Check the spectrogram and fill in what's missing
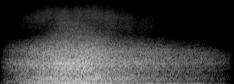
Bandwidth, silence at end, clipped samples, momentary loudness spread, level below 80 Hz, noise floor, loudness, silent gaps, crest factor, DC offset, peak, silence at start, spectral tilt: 18.5 kHz; 0.2 s; under 0.1%; 21 LU; -30 dBFS; -40 dBFS; -18 LUFS; none; 18 dB; under 0.1%; -2 dBFS; 0.05 s; -5.5 dB/octave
